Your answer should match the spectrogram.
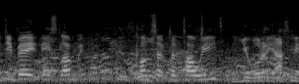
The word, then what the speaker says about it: Tawhid: Do you want to debate the Islamic concept of Tawhid? You already asked me. It's Tawhid. Do you want to debate it though? It's Tawhid. Yeah, pronunciations apart.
